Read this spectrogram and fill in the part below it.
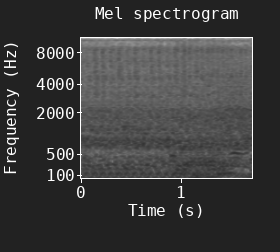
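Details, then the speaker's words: Barn-find VW 40 hp air-cooled flat-four, pushrod tubes and seals replaced, first fire-up installed in a 1963 Beetle, took a couple tries to start: dense, busy clatter at a steady level, no stumbles; normal idle. "But it starts up, it idles, sounds good."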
